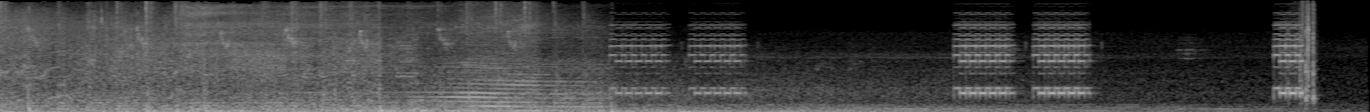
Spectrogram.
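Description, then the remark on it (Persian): A telephone rings in paired electronic trills, two double bursts spaced a few seconds apart, clear over a steady low rumble, after a noisy stretch of engine-like drone. “به بچه ها بگوی ارتباط تلفنی همین الان با اتاق یاشو برقرار کنه.”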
